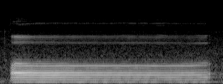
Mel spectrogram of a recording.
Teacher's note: طا کو ادا کرنے کا طریقہ یہ ہے کہ زبان کو تالو کے ساتھ لگائیں گے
